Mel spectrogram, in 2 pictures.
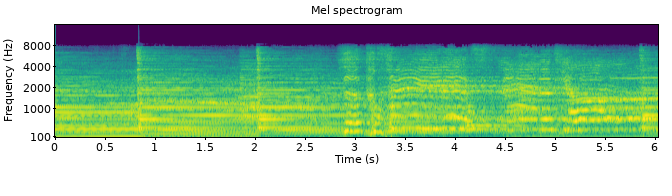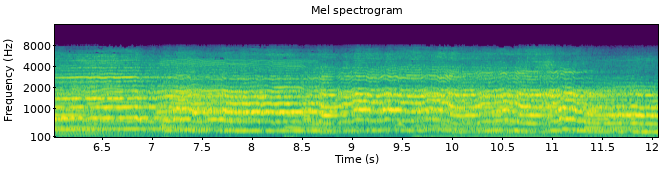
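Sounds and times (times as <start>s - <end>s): grand piano: 0.0s - 12.0s.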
